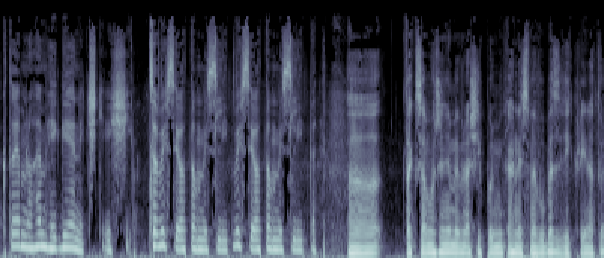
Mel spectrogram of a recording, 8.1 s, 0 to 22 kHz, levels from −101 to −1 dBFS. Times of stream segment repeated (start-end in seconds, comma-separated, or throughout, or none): 3.09-4.09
